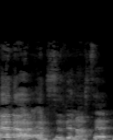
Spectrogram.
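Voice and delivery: high, loud, laughing. Real, not acted. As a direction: talk while still laughing. Laughing after the joke.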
